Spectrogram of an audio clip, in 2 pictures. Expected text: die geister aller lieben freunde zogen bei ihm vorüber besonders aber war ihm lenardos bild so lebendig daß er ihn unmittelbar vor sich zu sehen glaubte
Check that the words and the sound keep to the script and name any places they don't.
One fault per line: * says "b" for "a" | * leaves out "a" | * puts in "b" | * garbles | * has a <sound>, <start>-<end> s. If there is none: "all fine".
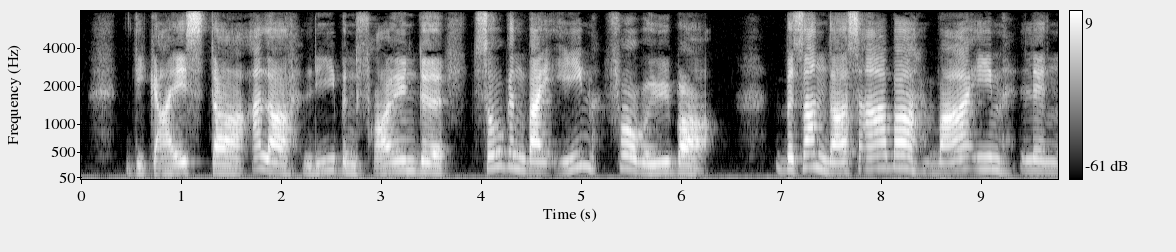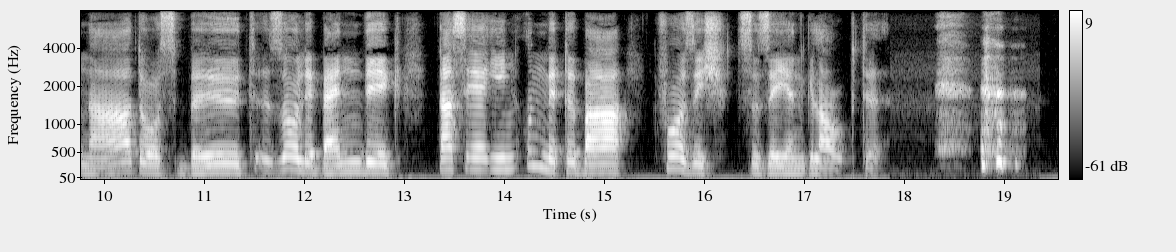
* has a laugh, 18.3-19.2 s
